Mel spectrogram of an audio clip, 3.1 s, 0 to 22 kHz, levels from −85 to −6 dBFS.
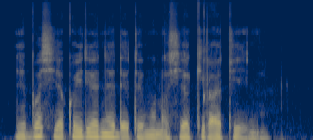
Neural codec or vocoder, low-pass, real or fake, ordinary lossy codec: codec, 44.1 kHz, 7.8 kbps, DAC; none; fake; none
